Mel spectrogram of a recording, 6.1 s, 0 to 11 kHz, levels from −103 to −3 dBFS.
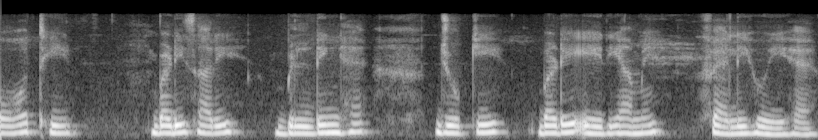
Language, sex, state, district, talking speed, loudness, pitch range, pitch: Hindi, female, Rajasthan, Bikaner, 125 wpm, -15 LUFS, 170-190 Hz, 180 Hz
